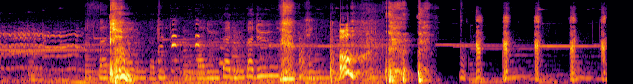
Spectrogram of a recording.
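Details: A person coughing and clearing their throat near their cat: several sharp coughs and throat-clearing bursts, then a short run of clipped coughs, with music playing behind.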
